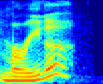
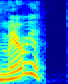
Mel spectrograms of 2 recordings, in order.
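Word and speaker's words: MariaDB: Is it Marina? – I don't know. I can't pronounce. – Oh no, words. – There is no N. It is. Yeah. It's Maria.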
